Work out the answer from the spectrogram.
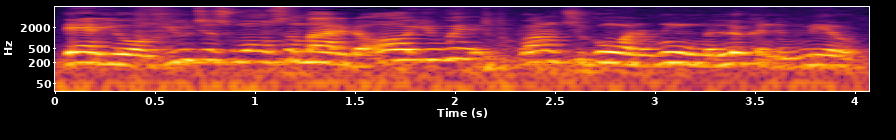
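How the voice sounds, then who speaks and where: Guy acting wounded defiant son in a stage play, high voice, confrontational and pleading, mic far off. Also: racing, a little mellow, close to an everyday voice. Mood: bitter, defiant. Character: hurt, defiant grown son of an angry father. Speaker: stage actor in a readers theatre. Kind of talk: dramatic staged play reading. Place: live readers theatre room. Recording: roomy, distant mic with light noise.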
